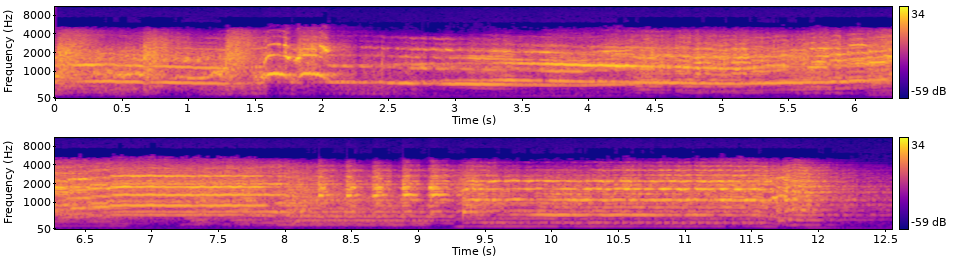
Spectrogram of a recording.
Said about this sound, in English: Cribbit, those cars! What the... They're coming this way! Jump quick, they'll hit you!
